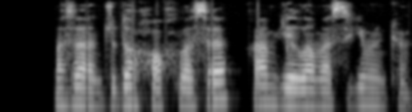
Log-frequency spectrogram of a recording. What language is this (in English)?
Uzbek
